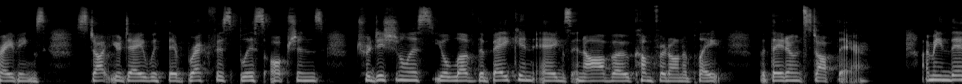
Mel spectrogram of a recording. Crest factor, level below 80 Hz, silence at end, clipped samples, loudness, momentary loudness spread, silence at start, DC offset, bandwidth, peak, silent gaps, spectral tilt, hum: 16 dB; -66 dBFS; 0 s; under 0.1%; -30 LUFS; 9 LU; 0 s; under 0.1%; 16 kHz; -14 dBFS; 8.89-9.04 s; -4 dB/octave; none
